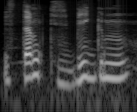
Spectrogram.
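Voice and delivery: ordinary delivery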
